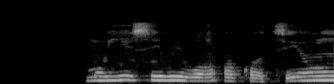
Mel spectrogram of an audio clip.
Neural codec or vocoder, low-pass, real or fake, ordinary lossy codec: none; 7.2 kHz; real; none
